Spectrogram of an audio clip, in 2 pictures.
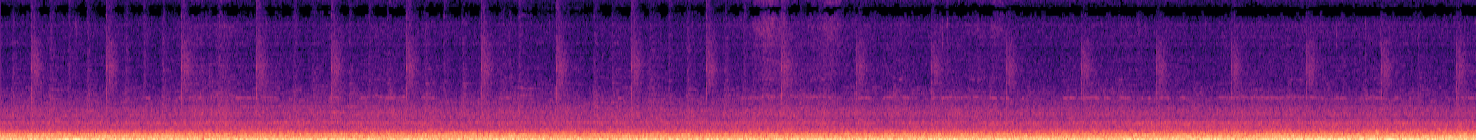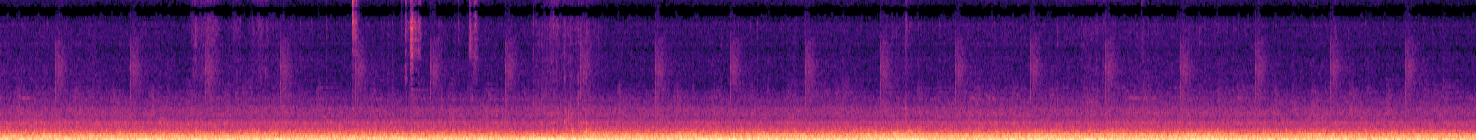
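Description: Steady road noise of a car driving, heard from inside the cabin: a continuous low rumble of tyres and engine that runs on without change. A faint, high tick repeats evenly about one and a half times a second.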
